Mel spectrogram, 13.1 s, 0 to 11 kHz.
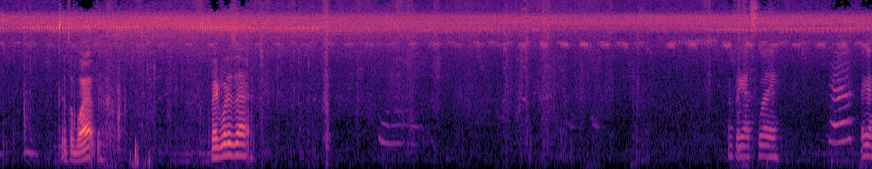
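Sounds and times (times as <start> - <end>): crickets trilling: 0.0 - 13.0
faint animal call: 5.7 - 6.6.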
